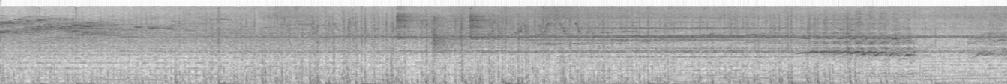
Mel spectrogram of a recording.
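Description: A group of horses galloping in, hooves pounding in a dense, irregular clatter, with horses neighing, over dramatic orchestral film music with long held notes.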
